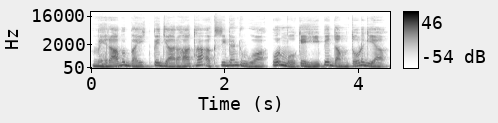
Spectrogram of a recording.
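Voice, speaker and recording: A man's voice: on the high side, lively intonation. A man narrating an emotional love story as a storyteller, in a melodramatic, sorrowful manner.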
